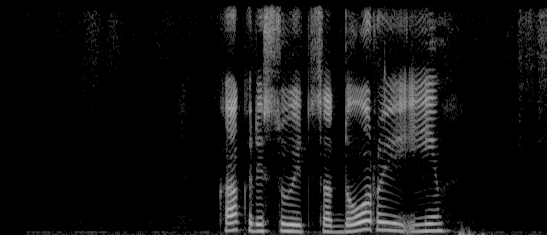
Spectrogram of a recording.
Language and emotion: Russian, neutral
